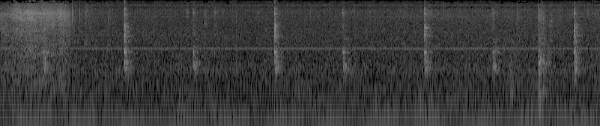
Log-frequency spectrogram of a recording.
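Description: Near silence with faint, regular ticks, about one a second, like a clock ticking.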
